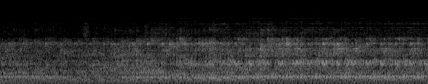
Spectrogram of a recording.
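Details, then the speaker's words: 1986 VW T25 1.6 JX turbo diesel, stored since 2017, just started after bleeding and easy start: loud even diesel clatter at idle, steady rhythm without misses or knocks; idling normally, turbo clearing. "It ain't that quiet, is it? Brilliant. I'll keep that going for a bit. Sounds like a 40-year-old diesel. Nothing wrong with that."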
